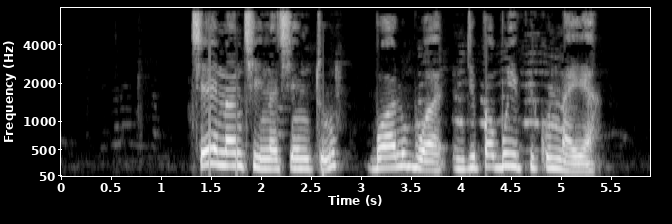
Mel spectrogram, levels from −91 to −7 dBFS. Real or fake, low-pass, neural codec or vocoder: real; 7.2 kHz; none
